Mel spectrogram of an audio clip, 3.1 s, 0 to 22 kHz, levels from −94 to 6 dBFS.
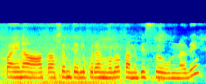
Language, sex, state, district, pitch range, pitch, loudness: Telugu, female, Telangana, Mahabubabad, 225-240 Hz, 235 Hz, -13 LUFS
